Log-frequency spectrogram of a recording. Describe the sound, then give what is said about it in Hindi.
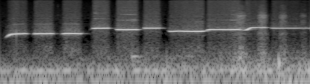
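A clear whistled melody of a romantic song's signature tune, moving through a series of short sustained notes with brief gaps, pitch stepping up partway through, with no talking. “आजकल गाने जो सुनते हो उसमें सिग्नेचर ट्यून में क्या बजता है? सीटियां बजती है।”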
